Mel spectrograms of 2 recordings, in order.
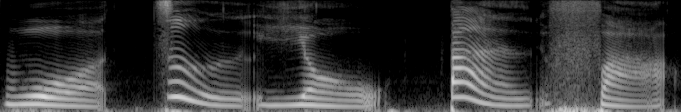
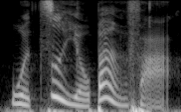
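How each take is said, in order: First: Very slow, separated syllables; slow model reading. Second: Said in the usual way. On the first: Shown as a demonstration. Teacher repeating a phrase for learners, very slowly.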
